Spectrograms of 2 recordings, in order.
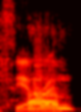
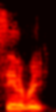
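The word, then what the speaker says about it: Ciena Ree: Is it Sienna Ray? Yeah, it's Santa Ree.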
